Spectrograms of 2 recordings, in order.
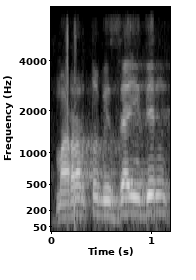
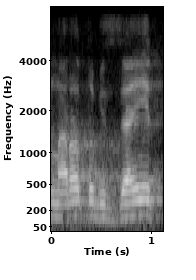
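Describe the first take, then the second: First: The final word ends with an -in sound. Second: The final word ends abruptly on the d. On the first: The speech carries on past this word. The speaker calls it wrong. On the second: The speaker stops at this word. The speaker calls it right. "yang benar"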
